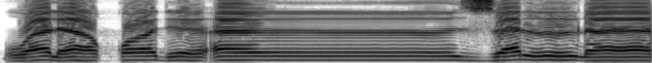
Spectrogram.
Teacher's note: samarkan suara nunnya kepada huruf zai karena di sini ada bacaan ikhfa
